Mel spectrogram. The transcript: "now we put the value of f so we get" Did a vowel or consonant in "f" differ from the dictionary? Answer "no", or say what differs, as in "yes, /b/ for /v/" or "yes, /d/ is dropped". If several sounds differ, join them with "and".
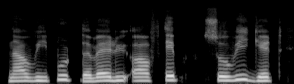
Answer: yes, /p/ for /f/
